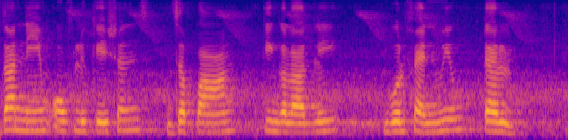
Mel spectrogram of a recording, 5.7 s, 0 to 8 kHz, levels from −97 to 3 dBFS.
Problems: none marked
